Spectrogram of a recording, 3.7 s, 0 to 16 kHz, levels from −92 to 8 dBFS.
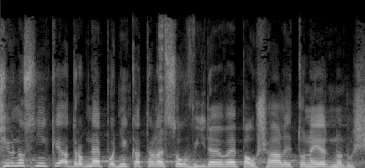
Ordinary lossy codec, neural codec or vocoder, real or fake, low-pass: MP3, 96 kbps; none; real; 14.4 kHz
